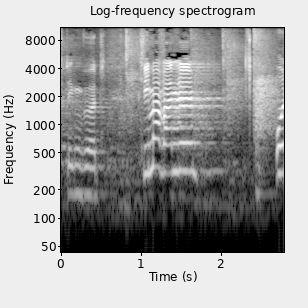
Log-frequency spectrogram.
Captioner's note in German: Beifall Freie Demokraten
